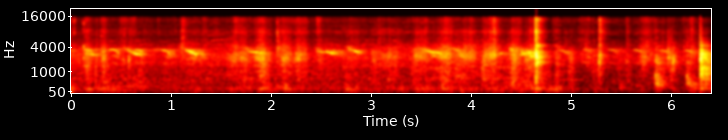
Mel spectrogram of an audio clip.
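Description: Birds chirping: many short, high, falling chirps in quick succession, with a few sharp clicks, the loudest about four and a half seconds in and just before the end.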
